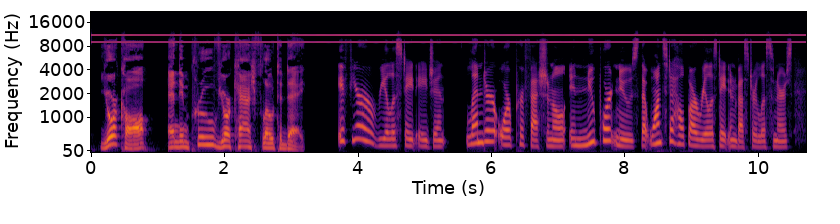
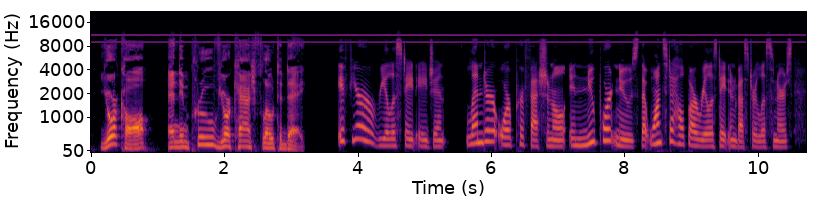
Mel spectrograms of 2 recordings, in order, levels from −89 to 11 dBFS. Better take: second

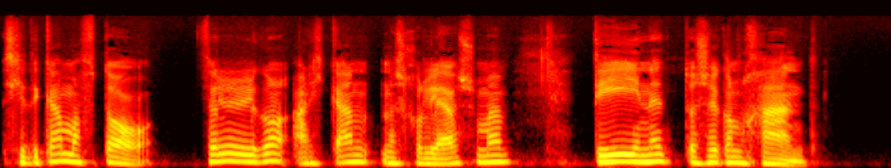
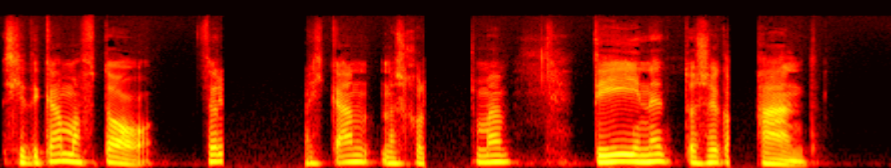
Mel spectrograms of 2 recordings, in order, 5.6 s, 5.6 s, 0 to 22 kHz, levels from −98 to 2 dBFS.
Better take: first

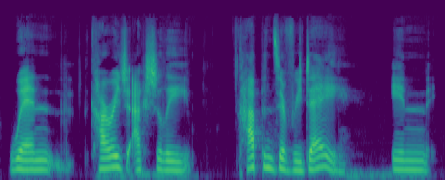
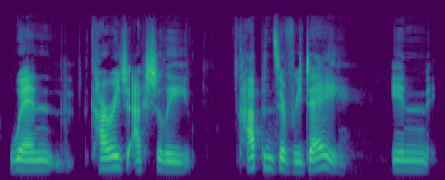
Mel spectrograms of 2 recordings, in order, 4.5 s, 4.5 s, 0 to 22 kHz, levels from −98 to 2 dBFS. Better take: first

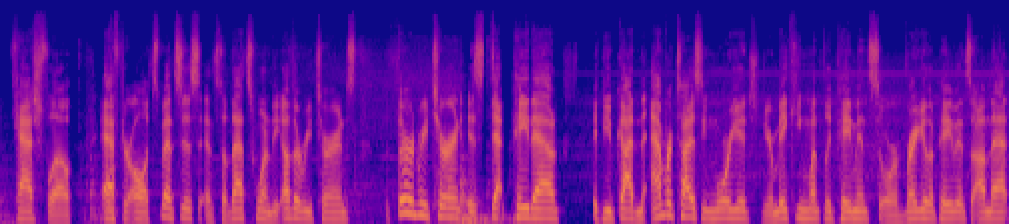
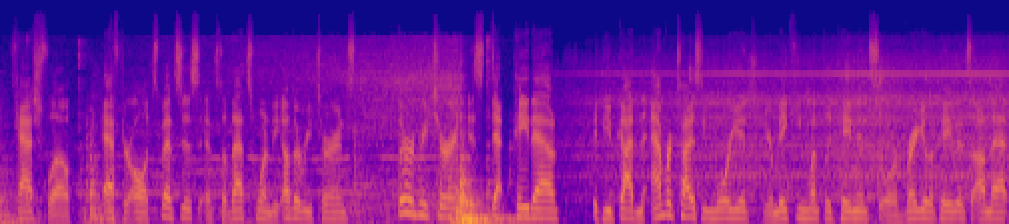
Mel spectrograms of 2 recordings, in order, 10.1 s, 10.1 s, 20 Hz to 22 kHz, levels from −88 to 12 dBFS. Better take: first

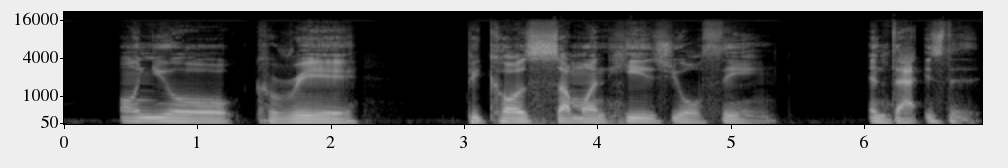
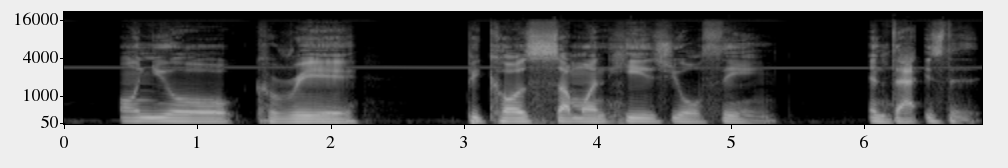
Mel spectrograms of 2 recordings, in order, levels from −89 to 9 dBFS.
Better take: first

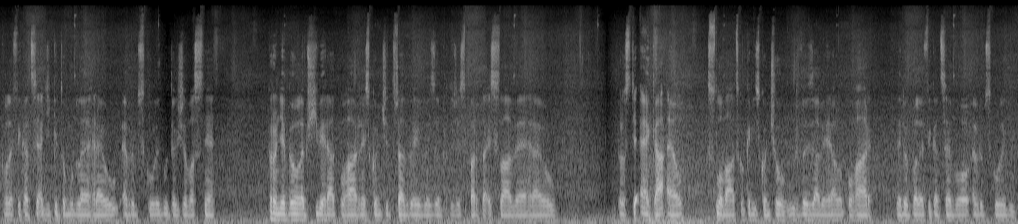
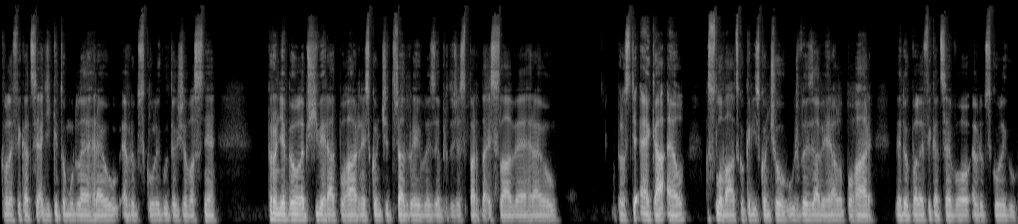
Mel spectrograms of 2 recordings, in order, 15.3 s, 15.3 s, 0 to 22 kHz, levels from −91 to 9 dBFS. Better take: second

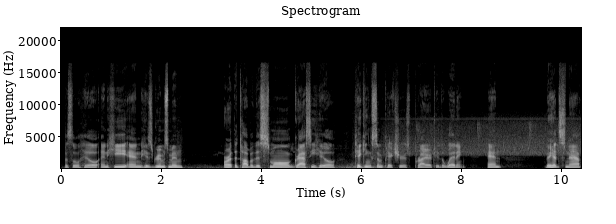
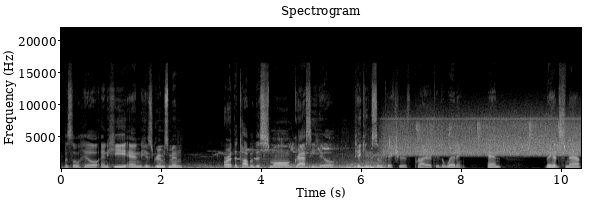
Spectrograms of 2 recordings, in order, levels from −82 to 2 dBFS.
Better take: first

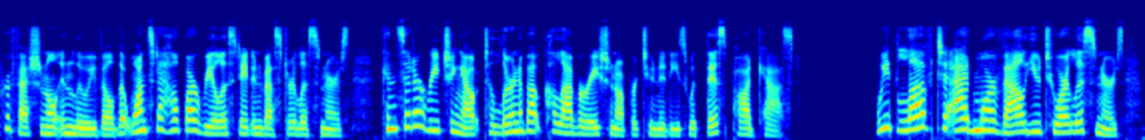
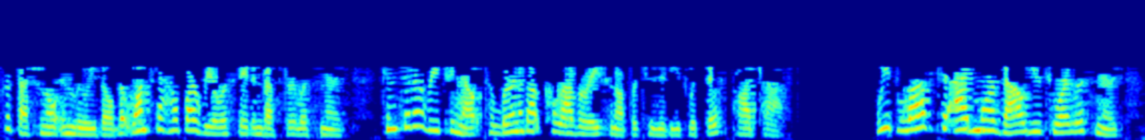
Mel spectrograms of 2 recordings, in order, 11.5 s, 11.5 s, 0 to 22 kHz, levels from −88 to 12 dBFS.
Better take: first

